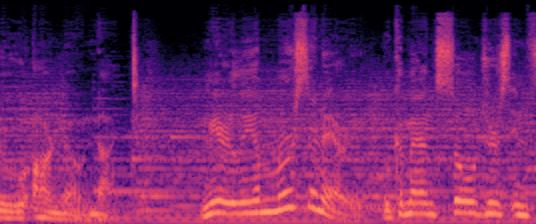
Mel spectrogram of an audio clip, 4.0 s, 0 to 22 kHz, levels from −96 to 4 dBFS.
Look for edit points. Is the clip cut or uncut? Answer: uncut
